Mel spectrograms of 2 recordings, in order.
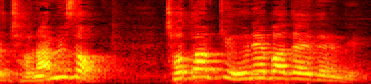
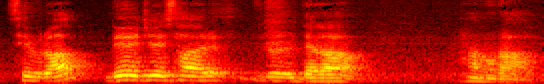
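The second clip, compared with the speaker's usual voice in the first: lowered, slow, solemn pronouncement voice; mock priestly absolution; 8 semitones lower, 4 dB quieter, slower than usual. Pastor hams up absolving a congregant, solemn and slow. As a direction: intone it like a mock priest forgiving sins. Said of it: "그럼 제가 이단이 되는 거예요".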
